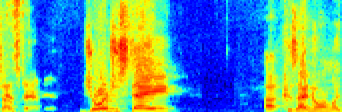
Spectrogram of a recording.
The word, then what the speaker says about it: FAMU: I just didn't say it like that. You just said every letter. I said FAMU, but yes, FAMU. It's FAMU.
